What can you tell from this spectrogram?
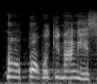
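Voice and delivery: loud, high acted question; baffled friend. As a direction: imitate a pal puzzled by tears. Friend baffled by his crying.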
